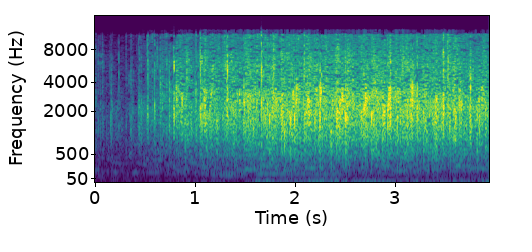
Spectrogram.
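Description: A video game crowd breaks into loud, sustained applause and cheering that swells quickly and holds steady, dense clapping filling the space.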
